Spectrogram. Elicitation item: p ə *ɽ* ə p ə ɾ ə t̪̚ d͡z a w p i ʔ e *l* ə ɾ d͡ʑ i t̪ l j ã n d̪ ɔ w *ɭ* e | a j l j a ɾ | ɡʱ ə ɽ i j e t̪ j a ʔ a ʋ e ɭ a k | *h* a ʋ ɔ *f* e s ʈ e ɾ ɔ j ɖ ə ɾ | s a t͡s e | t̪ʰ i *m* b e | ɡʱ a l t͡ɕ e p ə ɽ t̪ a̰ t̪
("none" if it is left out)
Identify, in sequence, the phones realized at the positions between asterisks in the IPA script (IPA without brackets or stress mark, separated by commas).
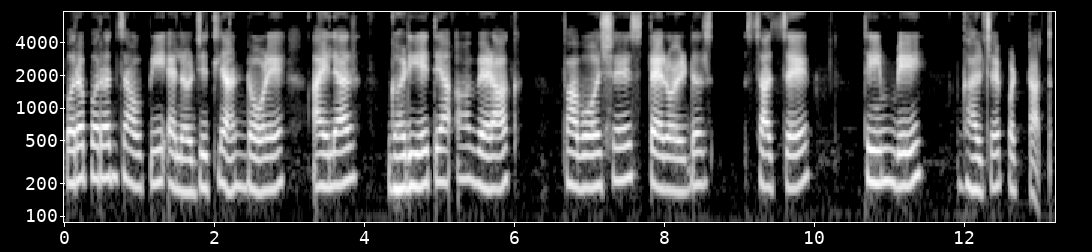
ɾ, l, ɭ, f, ɕ, m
